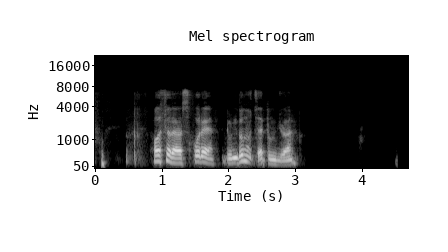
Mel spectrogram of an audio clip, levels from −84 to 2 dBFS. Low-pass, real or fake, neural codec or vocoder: 7.2 kHz; fake; codec, 16 kHz, 1 kbps, FunCodec, trained on LibriTTS, 50 frames a second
